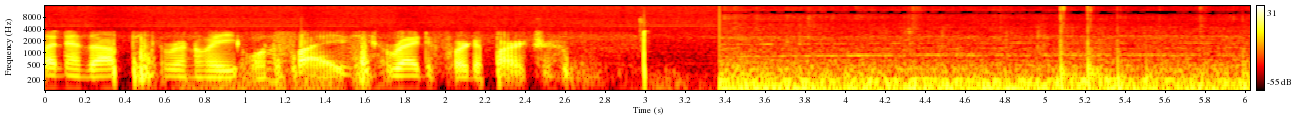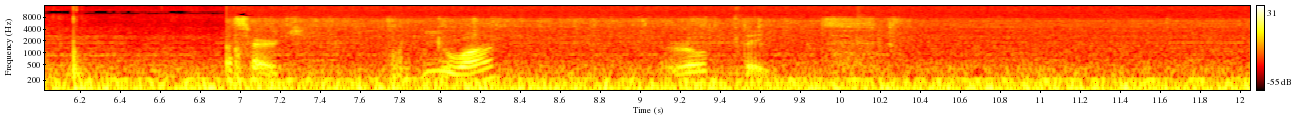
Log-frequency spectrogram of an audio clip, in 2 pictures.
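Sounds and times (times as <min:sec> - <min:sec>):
faint steady whine: 0:00.0 - 0:12.0
jet engines rumbling on takeoff: 0:00.0 - 0:12.0.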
